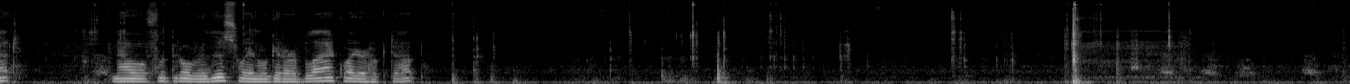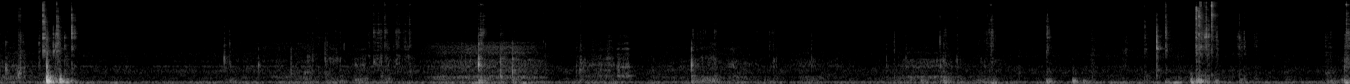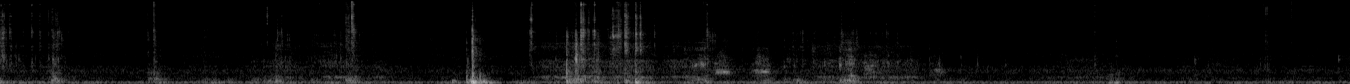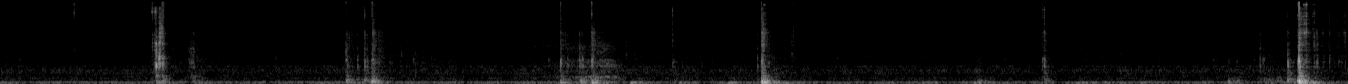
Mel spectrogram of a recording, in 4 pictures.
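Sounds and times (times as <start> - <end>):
hand tools clicking and scraping: 9.4 - 14.3, 32.2 - 36.5.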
